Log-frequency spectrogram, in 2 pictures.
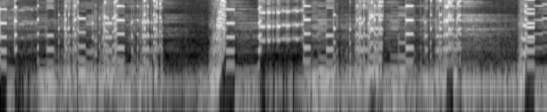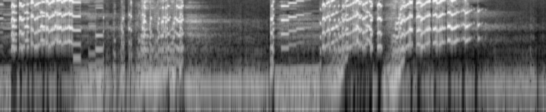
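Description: Sorting-algorithm sonification: a rapid stream of synthesized beeps whose pitch follows the values as WikiSort compares and writes them, with quick rising and falling runs of pitch.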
